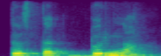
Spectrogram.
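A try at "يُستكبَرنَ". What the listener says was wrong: Yustakbarna. So you have to start with U, right? Yustakbaru. U-a. So you can't change these two harakat throughout.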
